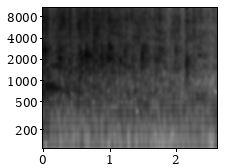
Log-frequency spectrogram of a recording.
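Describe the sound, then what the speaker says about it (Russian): Party guests at a Crimea and Caucasus themed celebration applaud, a dense, steady round of clapping that slowly fades, with voices chattering and calling out through it. "Ваши полные аплодисменты."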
